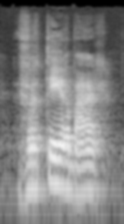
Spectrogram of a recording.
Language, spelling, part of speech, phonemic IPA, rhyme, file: Dutch, verteerbaar, adjective, /vərˈteːr.baːr/, -eːrbaːr, Nl-verteerbaar.ogg
- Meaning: digestible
